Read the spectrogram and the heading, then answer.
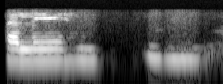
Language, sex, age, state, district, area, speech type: Assamese, female, 18-30, Assam, Dhemaji, urban, conversation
